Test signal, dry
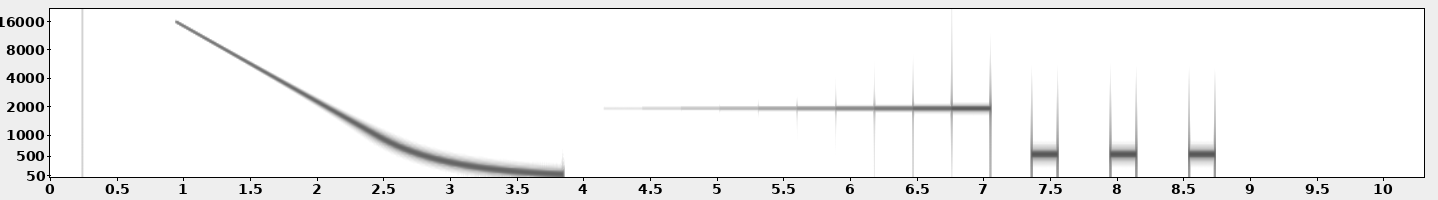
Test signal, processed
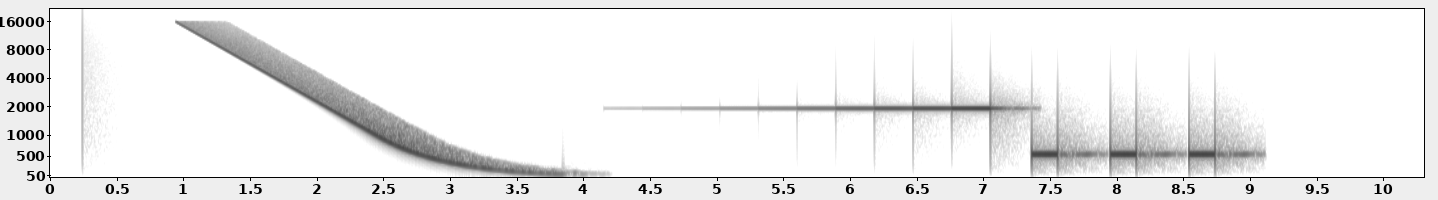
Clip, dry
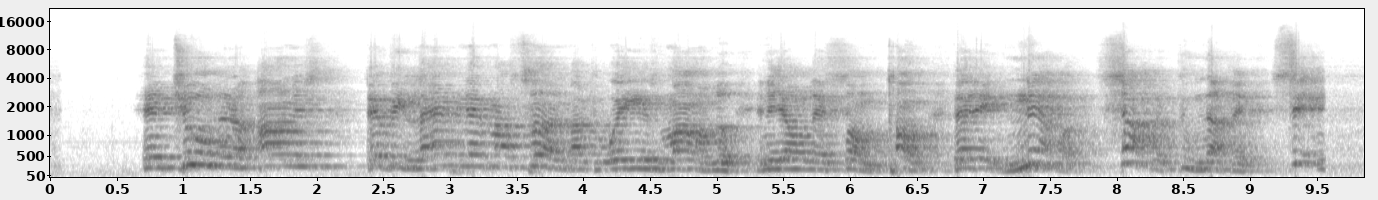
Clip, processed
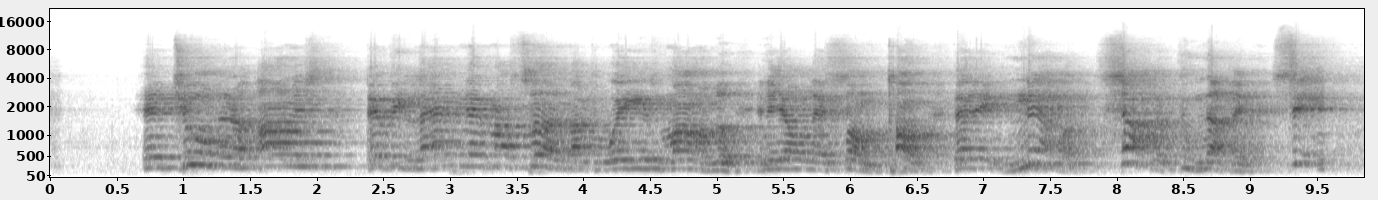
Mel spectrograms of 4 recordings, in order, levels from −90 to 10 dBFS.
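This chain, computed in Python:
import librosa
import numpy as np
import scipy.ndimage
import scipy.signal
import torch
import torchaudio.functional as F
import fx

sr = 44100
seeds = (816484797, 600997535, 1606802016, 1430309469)

y = fx.weighting(x, sr, curve='A')
y = fx.rider(y, sr, range_db=3, speed_s=0.5)
y = fx.rev_gated(y, sr, seeds[0], gate_ms=390, shape='falling', drr_db=8.5)
y = y * 10.0 ** (7.0 / 20.0)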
